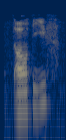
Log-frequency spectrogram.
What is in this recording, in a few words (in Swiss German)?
"endiv", alsace; vin; endive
